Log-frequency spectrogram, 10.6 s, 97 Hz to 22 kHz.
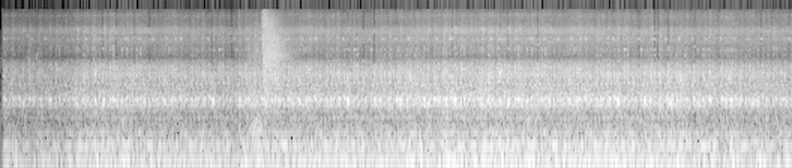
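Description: Ford Windsor 302 V8 stroked to 347 cubic inches, idling steadily through aftermarket headers and a custom dual exhaust with Flowtech mufflers. The note comes up over the first second or so and then holds steady. There is one short hiss about three and a half seconds in.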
